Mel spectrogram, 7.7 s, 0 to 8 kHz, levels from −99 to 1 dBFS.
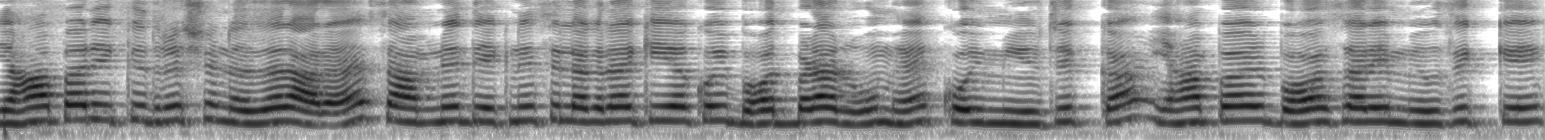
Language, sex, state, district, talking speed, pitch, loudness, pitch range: Hindi, female, Chhattisgarh, Kabirdham, 240 wpm, 280 Hz, -16 LUFS, 260-295 Hz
